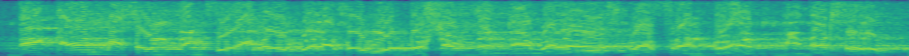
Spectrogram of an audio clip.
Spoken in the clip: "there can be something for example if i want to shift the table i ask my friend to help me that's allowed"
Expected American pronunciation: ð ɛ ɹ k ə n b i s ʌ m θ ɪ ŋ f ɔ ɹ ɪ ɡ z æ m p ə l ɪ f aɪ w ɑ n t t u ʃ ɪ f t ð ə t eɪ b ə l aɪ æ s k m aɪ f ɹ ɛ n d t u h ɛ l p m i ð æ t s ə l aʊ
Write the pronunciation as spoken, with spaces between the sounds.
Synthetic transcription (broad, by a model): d ɛ k ə n b i s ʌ m t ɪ ŋ f ɔ ɹ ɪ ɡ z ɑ m p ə l ɪ f aɪ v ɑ n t t u ʃ ɪ f t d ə t eɪ b ə l aɪ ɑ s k m aɪ f ɹ ɛ n d t u h ɛ l p m i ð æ t s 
